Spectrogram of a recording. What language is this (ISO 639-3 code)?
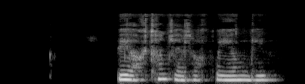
mon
